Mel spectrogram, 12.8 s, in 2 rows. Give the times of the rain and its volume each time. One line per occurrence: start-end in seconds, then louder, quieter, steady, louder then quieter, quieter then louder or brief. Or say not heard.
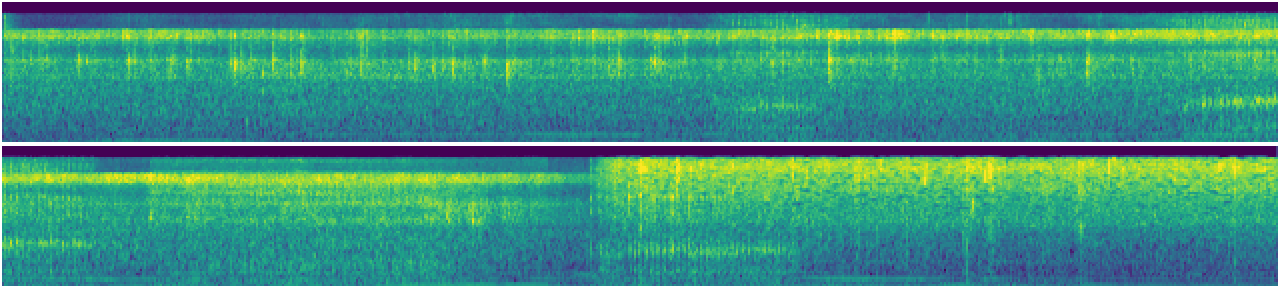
0.0-12.7 steady.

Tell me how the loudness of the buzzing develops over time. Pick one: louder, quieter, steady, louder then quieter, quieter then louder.
steady.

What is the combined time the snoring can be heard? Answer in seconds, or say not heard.
8 s.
